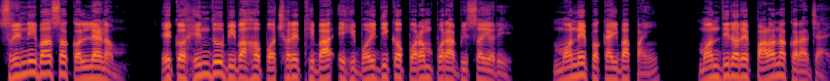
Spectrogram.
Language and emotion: Odia, neutral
